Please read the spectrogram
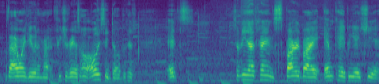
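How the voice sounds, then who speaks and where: A man with a fairly high pitch and monotone, flat intonation, over music in the background. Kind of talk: casual vlog talk to camera. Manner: fast, some stuttering.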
